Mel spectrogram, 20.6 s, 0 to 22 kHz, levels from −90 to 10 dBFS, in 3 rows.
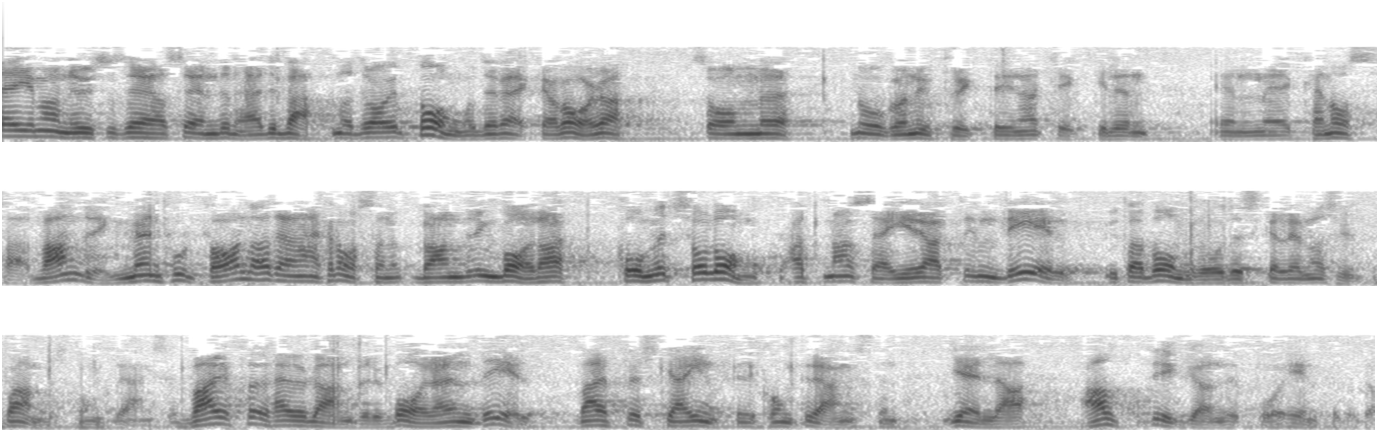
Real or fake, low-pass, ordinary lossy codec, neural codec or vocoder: fake; 7.2 kHz; MP3, 24 kbps; codec, 16 kHz, 4 kbps, X-Codec, HuBERT features, trained on general audio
